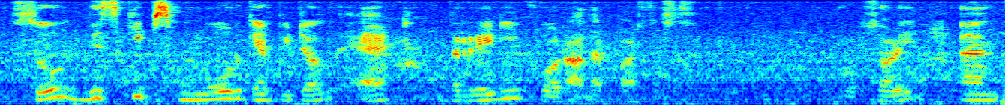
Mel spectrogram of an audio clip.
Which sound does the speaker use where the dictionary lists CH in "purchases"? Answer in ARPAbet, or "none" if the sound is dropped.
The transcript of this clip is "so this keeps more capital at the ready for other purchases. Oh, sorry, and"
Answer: S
